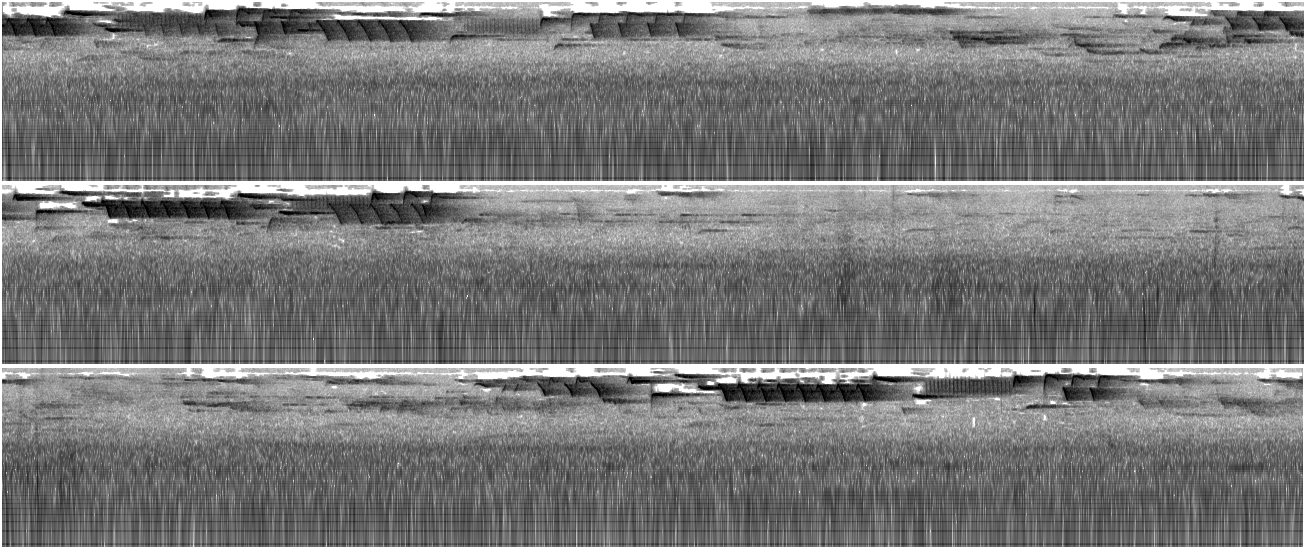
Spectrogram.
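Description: Birds singing in bouts of rapid, high trills and chirps, with quieter stretches of faint background noise between the bouts.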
